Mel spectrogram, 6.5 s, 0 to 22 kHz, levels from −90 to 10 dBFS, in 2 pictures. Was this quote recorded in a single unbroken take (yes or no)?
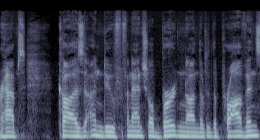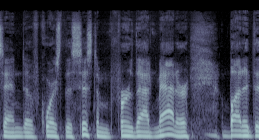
no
